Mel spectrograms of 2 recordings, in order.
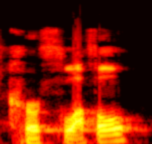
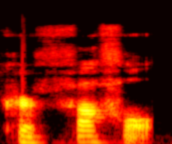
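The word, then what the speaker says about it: kerfuffle: the big I guess Kur fluffle if that's uh that's my word of choice for today and I believe it's pronounced Kur fuffle Kur fuffle oh you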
